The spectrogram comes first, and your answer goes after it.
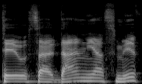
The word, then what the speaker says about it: Teo Saldana Smith: Um, first of all, to the audience, T Salana Smith, is that right? Is that the right pronunciation of your name?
